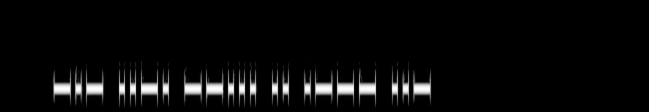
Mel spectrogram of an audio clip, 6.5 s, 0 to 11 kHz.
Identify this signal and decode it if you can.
Morse code, heard as a keyed tone, about 22 wpm, 700 Hz. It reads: KF7IJU
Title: USA Call Signs - 6 Characters - Repeated 3x - 22wpm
